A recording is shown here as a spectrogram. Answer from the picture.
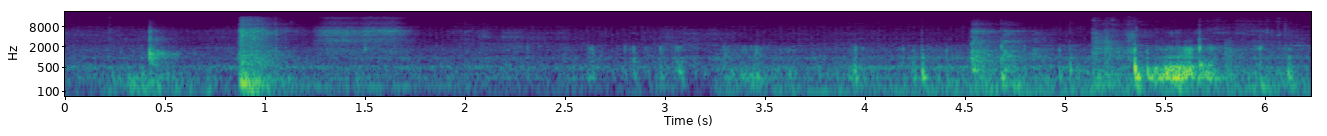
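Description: Interior door hardware clicking and knocking as a door is pushed through, the sharpest knock about a second in. A few lighter clicks and knocks follow near the end.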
